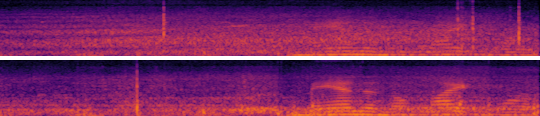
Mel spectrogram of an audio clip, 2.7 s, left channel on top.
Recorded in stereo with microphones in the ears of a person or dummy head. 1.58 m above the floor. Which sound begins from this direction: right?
A woman speaking, at 1.4 s.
